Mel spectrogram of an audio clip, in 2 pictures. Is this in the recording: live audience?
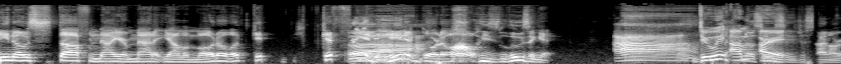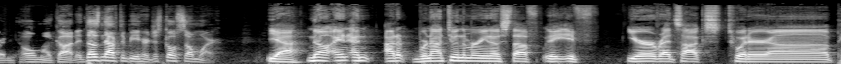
no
